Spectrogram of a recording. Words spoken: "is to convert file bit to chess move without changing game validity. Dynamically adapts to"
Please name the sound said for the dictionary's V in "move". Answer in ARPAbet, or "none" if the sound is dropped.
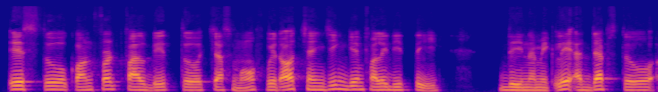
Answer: F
